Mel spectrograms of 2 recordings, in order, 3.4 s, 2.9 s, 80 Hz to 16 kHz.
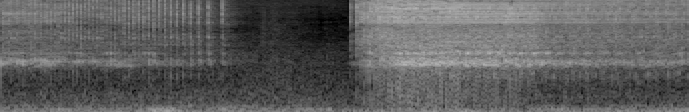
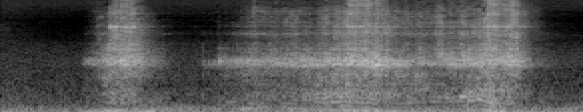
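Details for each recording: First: Daiwa 1000X fishing reel, after repair of grinding noise (loose cross-wind block screw hitting gear): even mechanical whirring with light regular clicking as handle turns, no grinding; grinding gone, normal reel rotation. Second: Daiwa 1000X spinning fishing reel, Japanese-made, turned by hand at initial inspection: rough scraping grinds in bursts with each oscillation stroke, a strong noise of unknown source at first, traced to a loose cross-wind block screw catching the gear.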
